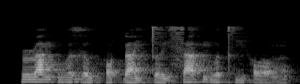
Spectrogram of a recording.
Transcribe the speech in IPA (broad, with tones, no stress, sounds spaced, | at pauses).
ɹ a˧ ŋ ʔ u˨˩˦ ə̯ ɣ ə˨˩˨ w h ɔ˨˩ t̚ ɗ a˨˩˦ j t̪ ə˨˩ j s aː˦˥ t̚ m u˧˥ ə̯ t̪ʰ i˧ h ɔ˨˩˨ ŋ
